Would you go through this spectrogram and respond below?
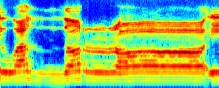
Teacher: Suaranya dari samping bukan dari depan. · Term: dhad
